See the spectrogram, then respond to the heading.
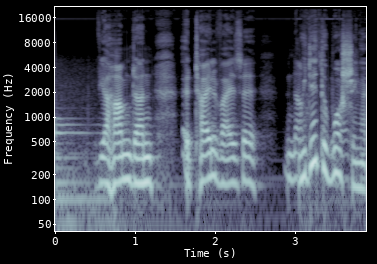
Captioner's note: speaking german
